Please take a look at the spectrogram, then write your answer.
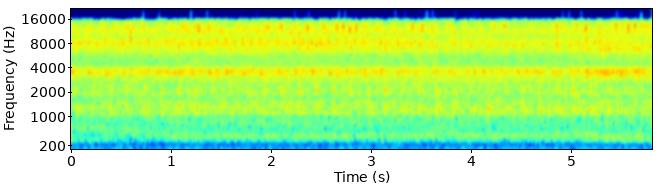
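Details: Car engine after a first-time valve cover gasket job, done because of oil in the spark plug holes, with new caps. The power steering belt is removed because of a bad bearing. Even, steady hiss-like idle with no knocks, stumbles or surging: normal idle.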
